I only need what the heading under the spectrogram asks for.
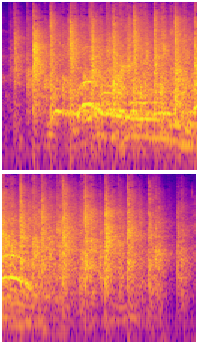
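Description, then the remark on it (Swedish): A small live studio audience at Götgatsbacken in Stockholm, south of Slussen, calls out and cheers together when asked for a voice sample, with scattered hand claps and taps running steadily through the whole stretch at lively volume. “Får vi höra lite röstprov från er som är här?”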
